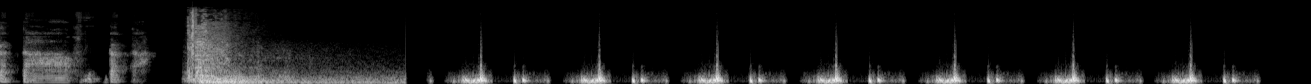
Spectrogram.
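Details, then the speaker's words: Mitral stenosis: regular heart sounds about 51 a minute, loud bright snapping first sound, second sound followed by opening snap, low mid-diastolic rumble with presystolic accentuation. "Entonces es la presencia de un retumbo meso diastólico un reforzamiento presistólico un primer ruido intenso brillante un segundo ruido después del chasquido de apertura"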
